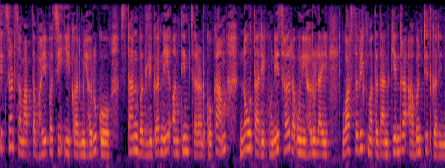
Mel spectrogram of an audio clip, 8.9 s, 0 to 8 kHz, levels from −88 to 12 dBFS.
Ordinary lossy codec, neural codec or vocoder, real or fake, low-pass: none; none; real; 7.2 kHz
